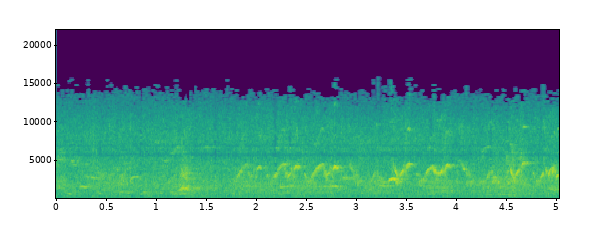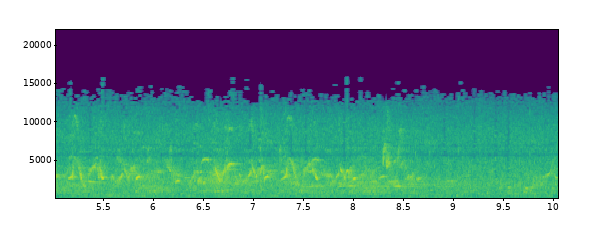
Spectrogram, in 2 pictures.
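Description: Birds chirping: a dense, overlapping run of short, high chirps that starts about a second in and thins out near the end, over a steady background hiss.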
